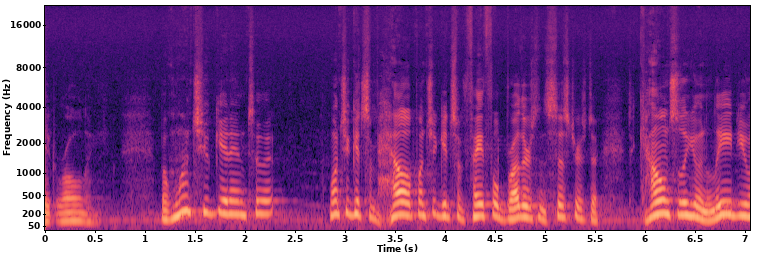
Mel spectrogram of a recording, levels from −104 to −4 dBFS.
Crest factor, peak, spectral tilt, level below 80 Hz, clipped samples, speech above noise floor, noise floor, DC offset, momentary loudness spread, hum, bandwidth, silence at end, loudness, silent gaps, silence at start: 18 dB; -8 dBFS; -6.5 dB/octave; -58 dBFS; under 0.1%; 24 dB; -49 dBFS; under 0.1%; 12 LU; none; over 20 kHz; 0 s; -26 LUFS; none; 0 s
